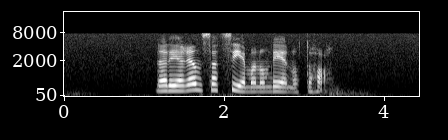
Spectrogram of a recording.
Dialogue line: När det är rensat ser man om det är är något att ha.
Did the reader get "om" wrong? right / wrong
right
